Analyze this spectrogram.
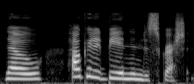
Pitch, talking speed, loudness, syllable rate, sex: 265 Hz, 215 wpm, -17 LUFS, 6.4 syllables/s, female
